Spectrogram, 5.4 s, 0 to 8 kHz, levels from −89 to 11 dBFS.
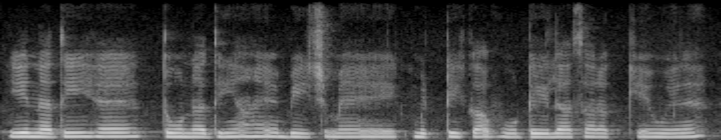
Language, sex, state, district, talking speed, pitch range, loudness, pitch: Hindi, female, Himachal Pradesh, Shimla, 190 wpm, 205-220 Hz, -16 LUFS, 210 Hz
